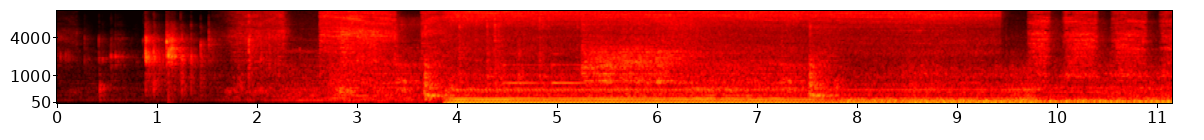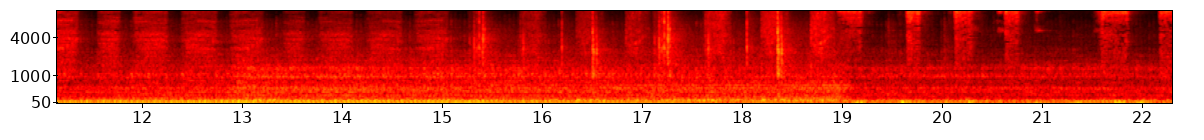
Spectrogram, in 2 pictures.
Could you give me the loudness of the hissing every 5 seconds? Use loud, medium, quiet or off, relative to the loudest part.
loud, loud, medium, loud, medium.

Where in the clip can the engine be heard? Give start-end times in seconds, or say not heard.
2.7-22.2.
